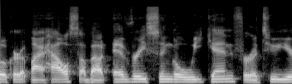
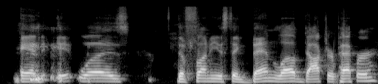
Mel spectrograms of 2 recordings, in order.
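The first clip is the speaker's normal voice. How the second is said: ordinary talk, nothing marked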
